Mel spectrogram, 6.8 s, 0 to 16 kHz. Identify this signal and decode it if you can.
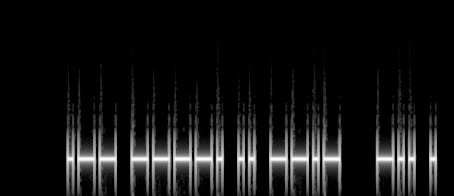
Morse code, heard as a keyed tone, about 15 wpm, 700 Hz. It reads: W9IQ DE
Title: USA Callsign DE Callsign - 4 Characters - 15wpm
